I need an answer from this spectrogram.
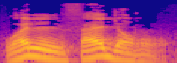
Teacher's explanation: Di situ ra-nya dalam kondisi waqaf, sebelumnya sukun dan sebelumnya fathah, dan ini jelas dibaca sebagai tafkhim atau tebal. Wal fajr. Ra-nya tebal kan.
